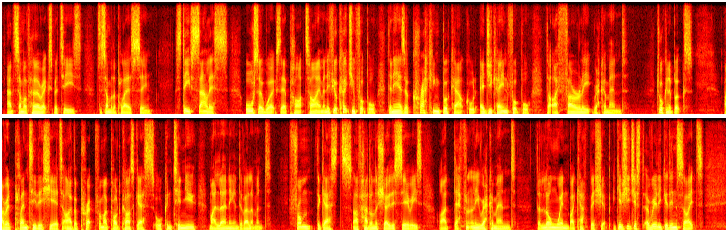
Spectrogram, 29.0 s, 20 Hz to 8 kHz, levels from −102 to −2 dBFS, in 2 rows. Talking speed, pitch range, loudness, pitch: 175 wpm, 85-105 Hz, -20 LUFS, 95 Hz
